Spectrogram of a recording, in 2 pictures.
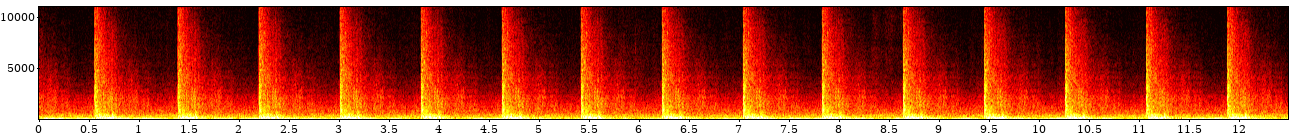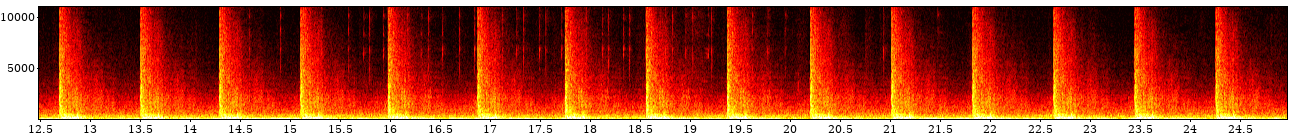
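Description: Mech cannon fire in the game Home Wars - Mech Defense, heavy booming shots repeating in a steady rhythm of roughly one per second across the whole stretch, loud and close with no voices.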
